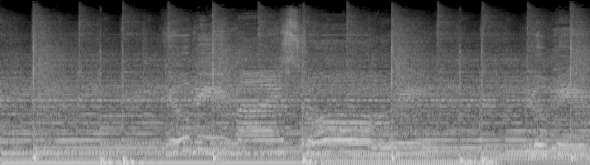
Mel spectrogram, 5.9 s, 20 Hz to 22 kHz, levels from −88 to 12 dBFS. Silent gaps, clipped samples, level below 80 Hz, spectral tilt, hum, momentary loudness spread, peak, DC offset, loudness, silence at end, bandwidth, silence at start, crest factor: none; under 0.1%; -20 dBFS; -5.5 dB/octave; none; 4 LU; 0 dBFS; under 0.1%; -14 LUFS; 0 s; 18.5 kHz; 0 s; 12 dB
